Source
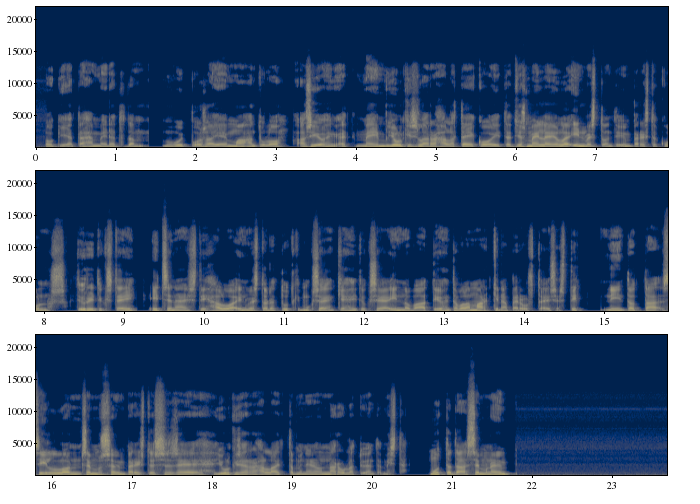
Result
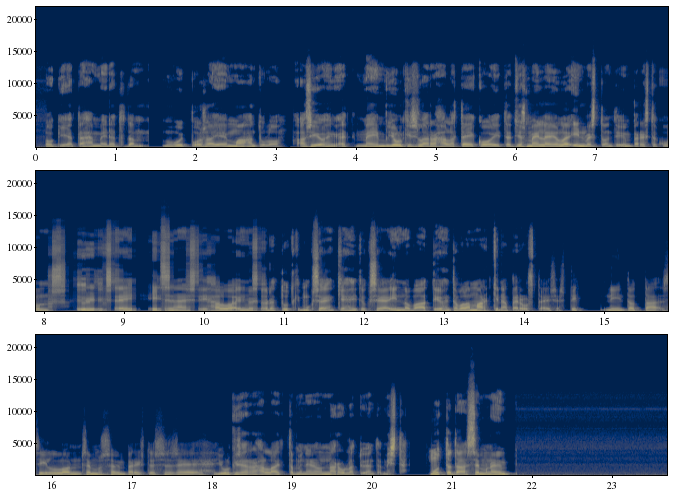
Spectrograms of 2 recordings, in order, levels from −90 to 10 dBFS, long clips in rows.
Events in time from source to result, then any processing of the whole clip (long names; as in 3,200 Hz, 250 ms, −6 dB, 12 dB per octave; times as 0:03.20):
0:02.50–0:03.19: fade out equal-power
0:07.80–0:10.79: spectrum averaged block by block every 50 ms
0:14.16–0:18.26: head-to-tape spacing loss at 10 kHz 42 dB
0:20.20–0:21.06: parametric band 3,100 Hz +14.5 dB 1.3 octaves
whole clip: dynamic equaliser 2,800 Hz, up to −6 dB, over −45 dBFS, Q 1.8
